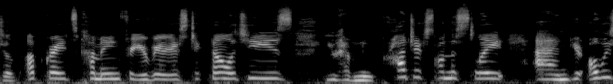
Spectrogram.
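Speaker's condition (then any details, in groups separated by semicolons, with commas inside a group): No condition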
